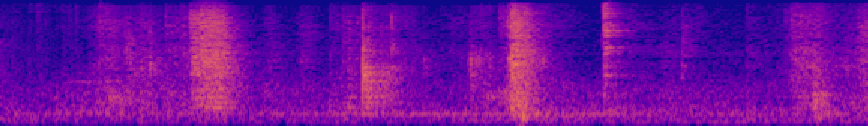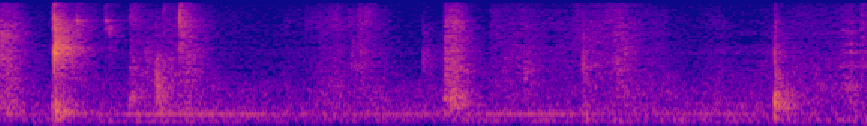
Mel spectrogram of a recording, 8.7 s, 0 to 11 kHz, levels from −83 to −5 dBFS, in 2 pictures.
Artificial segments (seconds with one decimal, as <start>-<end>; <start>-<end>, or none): none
